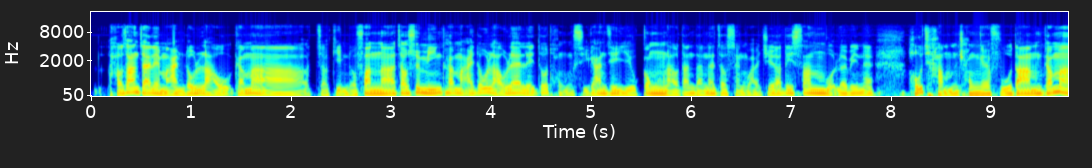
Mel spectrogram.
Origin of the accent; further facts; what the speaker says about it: Hong Kong; 其实几年之前我们香港人已经讲的了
